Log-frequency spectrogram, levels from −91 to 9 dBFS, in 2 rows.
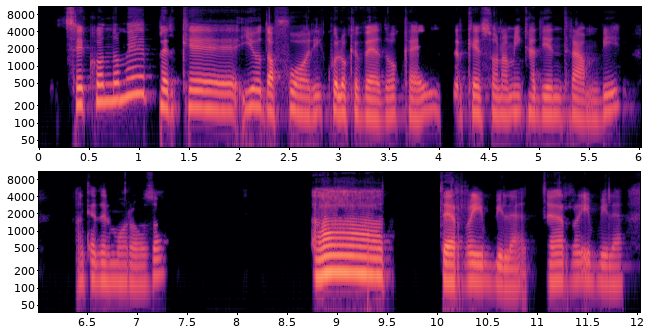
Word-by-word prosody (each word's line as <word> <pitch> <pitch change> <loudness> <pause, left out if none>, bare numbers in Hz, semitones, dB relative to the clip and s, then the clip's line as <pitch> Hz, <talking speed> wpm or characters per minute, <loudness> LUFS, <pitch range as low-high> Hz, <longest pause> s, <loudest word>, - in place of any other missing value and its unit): Secondo 235 - +2
me 320 +4 +1
perché, 180 - +1
io 190 +2 0
da 170 -3 +3
fuori 150 -4 -3
quello 155 +1 +1
che 150 +1 -4
vedo, 135 0 0
okay, 145 +3 -4
perché 155 0 -2
sono 145 0 -3
amica 150 +1 -3
di 145 +1 -4
entrambi, 140 +3 -3 0.5
anche 135 +1 -6
del 135 -1 -3
moroso 130 +4 -6 1.4
Ah, 180 0 +7 0.5
terribile, 130 -4 0
terribile, 130 -2 -4
145 Hz, 105 wpm, -23 LUFS, 135-175 Hz, 1.4 s, Ah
